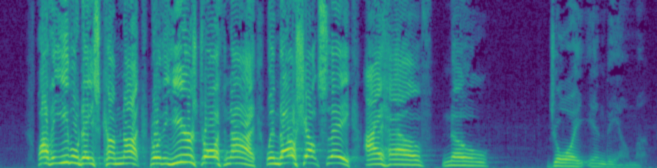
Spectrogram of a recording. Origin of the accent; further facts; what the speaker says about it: Memphis, Tennessee, United States; I grew up 24 years in Memphis. And I've only been back there as far as living maybe for about 2 or 3 years since then.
